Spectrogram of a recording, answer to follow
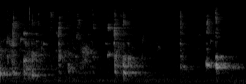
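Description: A slightly thick mallow-flower infusion poured from a plastic jug into a gauze-lined plastic funnel, the stream splashing and trickling into the funnel and dying down toward the end.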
